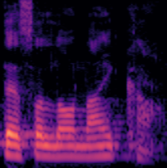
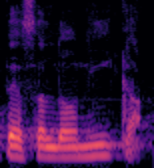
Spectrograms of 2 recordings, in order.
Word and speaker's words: Thessalonica: epistles and that's to thessalonica or thessalonika depending on how you would want to pronounce it another european city but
